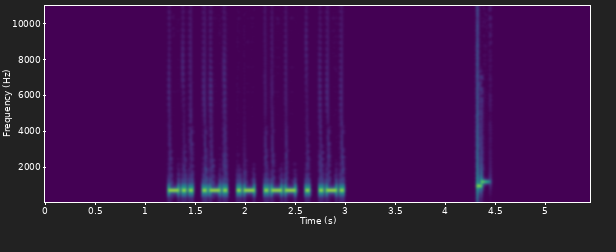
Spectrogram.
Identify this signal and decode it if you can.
Morse code, heard as a keyed tone, about 34 wpm, 700 Hz. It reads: DRAWER
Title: Six Letter Words - 35wpm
